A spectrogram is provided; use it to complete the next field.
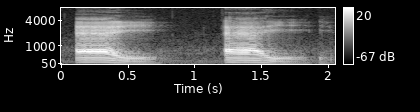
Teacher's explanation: so tongue should be near the front in the middle of the mouth and then the tongue is going up and we're doing that smiling shape again eh hey now let's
